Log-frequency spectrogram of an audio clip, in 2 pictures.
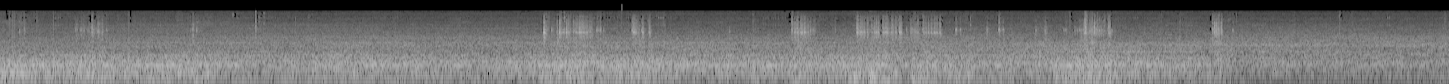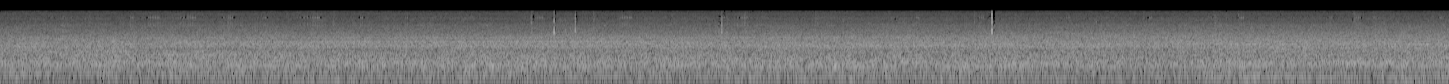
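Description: Road and engine noise of a moving car heard from inside the cabin, a steady rumble that is louder for the first twelve seconds and then settles lower. A few short clicks sound in the first half.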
